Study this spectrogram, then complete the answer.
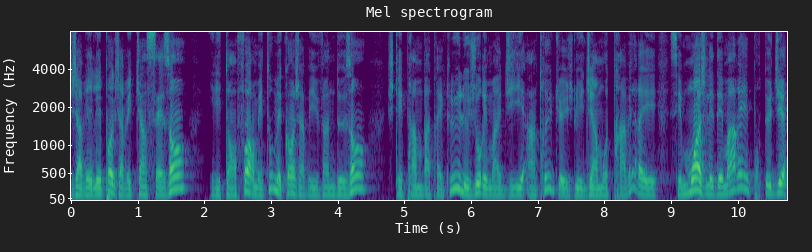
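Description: A man's normal speaking voice at a medium pitch, with ordinary pitch variation and a moderate pace. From Paris suburbs, France. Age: 30s. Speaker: youth anti-violence speaker, author, former prisoner. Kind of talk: testimony.

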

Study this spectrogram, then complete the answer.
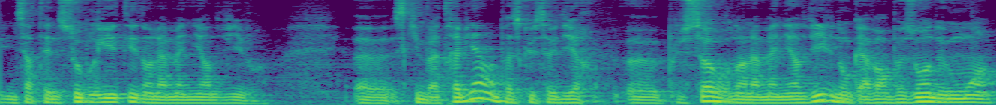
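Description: Ordinary pitch variation runs through a man's very rapid talking. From France, Saint-Étienne. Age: 30s. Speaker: independent consultant. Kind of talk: interview.

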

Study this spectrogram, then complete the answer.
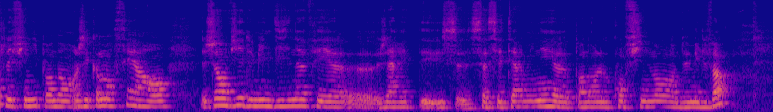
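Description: Audible room echo surrounds a woman's voice. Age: 40s. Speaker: actress and screenwriter. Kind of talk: interview. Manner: animated; halting.

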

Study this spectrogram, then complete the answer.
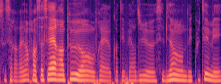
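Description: On a very clean recording with a silent background, a woman speaks at a very deep, low pitch in a dark, mellow tone, fairly slowly and with monotone, flat intonation. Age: 20s. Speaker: photographer. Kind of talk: casual chat. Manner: hesitant.

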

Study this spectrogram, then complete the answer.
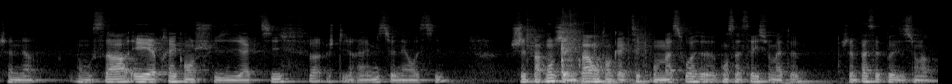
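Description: A man with a fairly low, somewhat breathy voice speaks at a moderate pace with lively intonation and long, frequent pauses. Audible room echo surrounds the recording. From France, Essonne. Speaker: podcast host, adult content creator. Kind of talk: casual chat.

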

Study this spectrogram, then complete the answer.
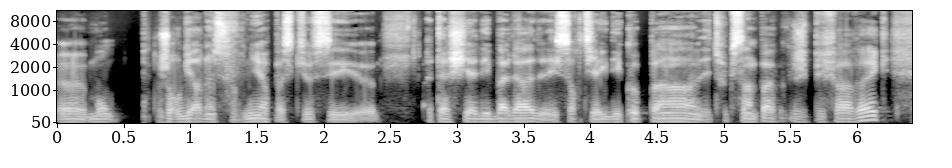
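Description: Very deep and low, a man's voice carries vocal fry and ordinary pitch variation at a fairly quick pace, with a dry, close sound and no echo. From southwest France, Landes. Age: 60s. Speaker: motorcycle parts business owner. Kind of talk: casual interview. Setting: company premises.

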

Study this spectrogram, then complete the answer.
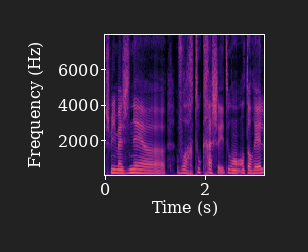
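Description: A woman with a Belgian accent speaks with a fairly low pitch and fairly even intonation on a very clean recording with a silent background. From Belgium, Wavre (Walloon Brabant). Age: 30s. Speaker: entrepreneur. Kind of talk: interview. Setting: studio.

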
